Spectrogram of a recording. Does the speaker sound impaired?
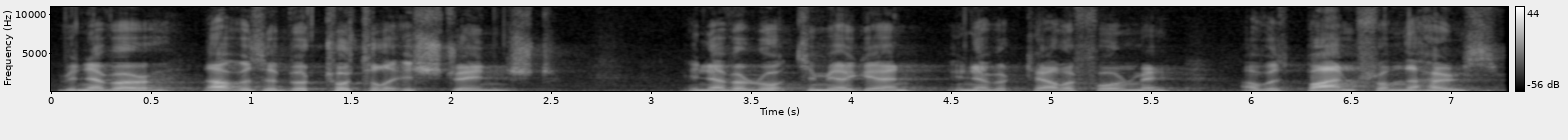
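Yes: cleft palate and cleft lip.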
